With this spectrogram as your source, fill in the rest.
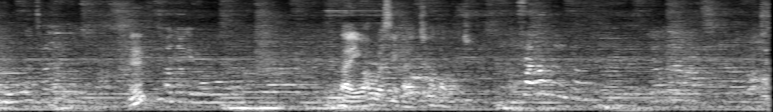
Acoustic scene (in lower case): cafe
